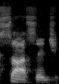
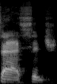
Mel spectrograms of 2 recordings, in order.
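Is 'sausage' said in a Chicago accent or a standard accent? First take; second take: standard; Chicago. First: It is said in a standard American accent. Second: It is said in a strong Chicago accent. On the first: The speaker calls it wrong. "It's not sausage" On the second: The speaker calls it right. "that's just Chicago, man"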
